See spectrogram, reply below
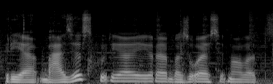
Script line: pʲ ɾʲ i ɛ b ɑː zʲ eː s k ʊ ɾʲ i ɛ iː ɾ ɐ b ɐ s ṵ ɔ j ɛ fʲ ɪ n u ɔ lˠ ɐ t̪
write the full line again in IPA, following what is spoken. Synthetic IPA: pʲ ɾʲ i ɛ b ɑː zʲ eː s k ʊ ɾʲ i ɛ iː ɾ ɐ b ɐ z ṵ ɔ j ɛ sʲ ɪ n u ɔ lˠ ɐ t̪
